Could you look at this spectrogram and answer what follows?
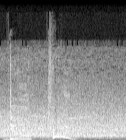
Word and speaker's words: Dupri: Here comes the talented Maxine Dri. Uh, Michael, it's pronounced Dri.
